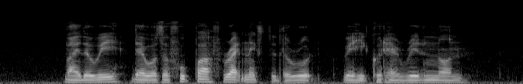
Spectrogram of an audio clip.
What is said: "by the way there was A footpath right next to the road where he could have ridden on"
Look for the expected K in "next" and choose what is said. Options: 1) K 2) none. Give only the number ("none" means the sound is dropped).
1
